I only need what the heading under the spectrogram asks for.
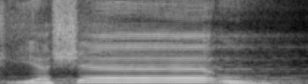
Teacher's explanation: syin dipanjangkan boleh empat boleh lima harakat tidak boleh dua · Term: mad wajib muttasil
